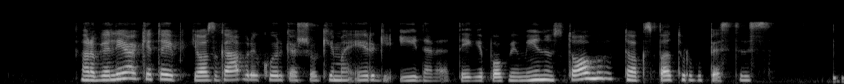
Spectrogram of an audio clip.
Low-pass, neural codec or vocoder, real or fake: 7.2 kHz; codec, 16 kHz, 2 kbps, X-Codec, WavLM features, trained on Multilingual LibriSpeech; fake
